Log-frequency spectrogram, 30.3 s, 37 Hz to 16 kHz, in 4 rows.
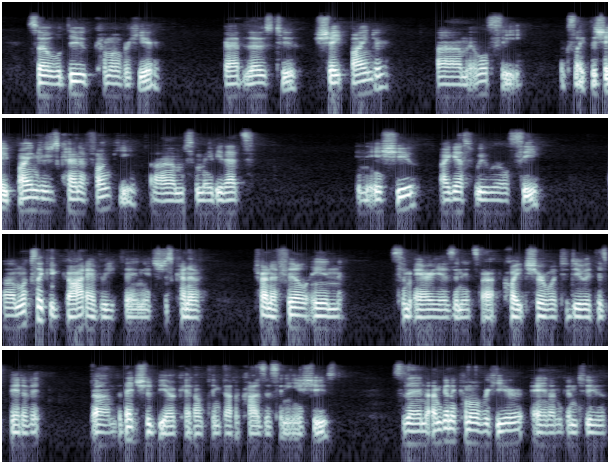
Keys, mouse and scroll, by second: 0.0-0.6 scroll down 3, 3.3 click, 6.7-8.1 scroll down 1, 10.2 space, 12.3 scroll up 2, 13.3 click, 13.5 space, 17.5-18.9 middle drag, 17.7-18.3 scroll down 4, 18.9 scroll down 1, 20.0-21.5 scroll up 1, 21.5-22.2 scroll down 1, 22.2-23.1 scroll down 1, 24.7-25.4 scroll down 1, 25.4-25.9 scroll down 1, 25.9-30.3 drag, 26.3-27.7 right drag, 28.9-30.3 right drag.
